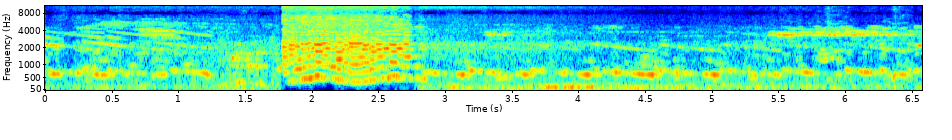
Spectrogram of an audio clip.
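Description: Emergency vehicle siren wailing in a fast repeating pattern of falling tones, about three a second. A louder, wavering blast cuts in about two seconds in and lasts about a second.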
